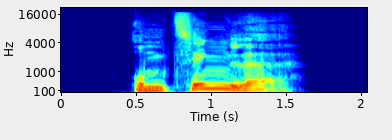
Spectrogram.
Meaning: inflection of umzingeln: 1. first-person singular present 2. first/third-person singular subjunctive I 3. singular imperative
- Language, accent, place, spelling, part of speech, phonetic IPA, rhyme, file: German, Germany, Berlin, umzingle, verb, [ʊmˈt͡sɪŋlə], -ɪŋlə, De-umzingle.ogg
